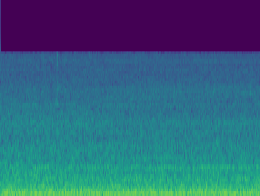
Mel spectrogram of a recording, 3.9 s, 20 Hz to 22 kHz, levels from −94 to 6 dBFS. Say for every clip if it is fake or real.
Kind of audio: real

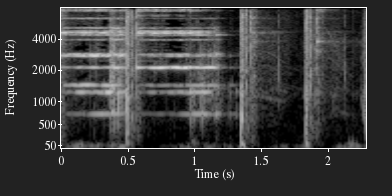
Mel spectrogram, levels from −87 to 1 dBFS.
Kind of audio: real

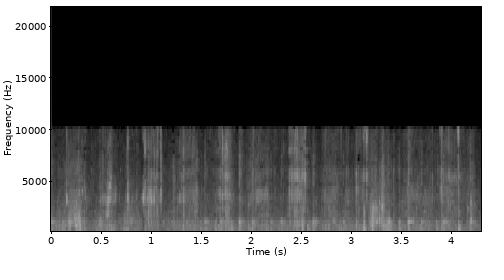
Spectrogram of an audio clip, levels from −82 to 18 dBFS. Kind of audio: real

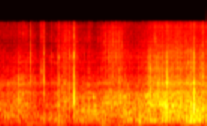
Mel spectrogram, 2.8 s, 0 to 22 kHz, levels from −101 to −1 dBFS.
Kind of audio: fake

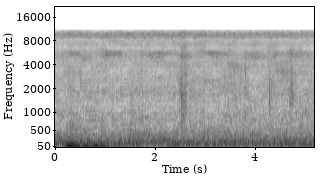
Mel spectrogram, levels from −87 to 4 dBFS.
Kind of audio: fake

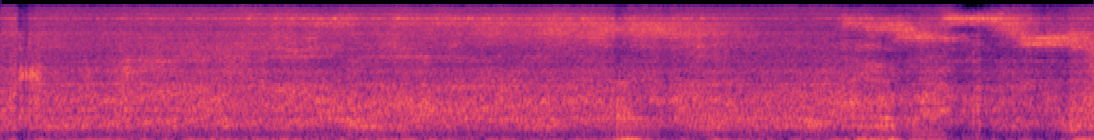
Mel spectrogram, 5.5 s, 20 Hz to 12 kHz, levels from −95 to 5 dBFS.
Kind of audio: fake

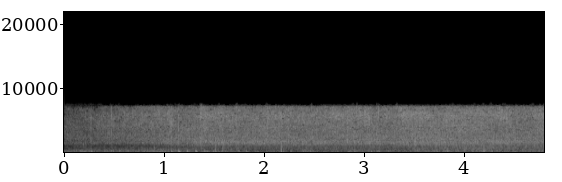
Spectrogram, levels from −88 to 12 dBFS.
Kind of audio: real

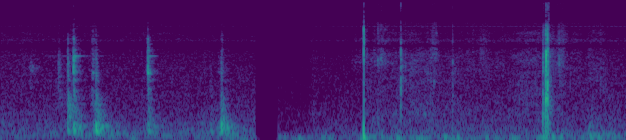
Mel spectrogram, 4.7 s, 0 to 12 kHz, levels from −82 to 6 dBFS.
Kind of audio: real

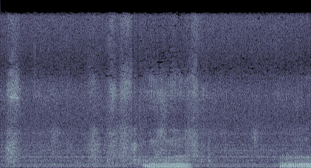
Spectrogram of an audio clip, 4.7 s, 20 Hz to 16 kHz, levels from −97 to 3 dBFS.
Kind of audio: real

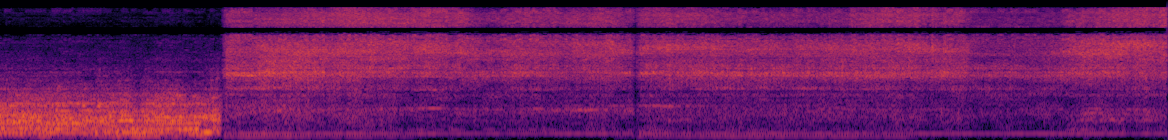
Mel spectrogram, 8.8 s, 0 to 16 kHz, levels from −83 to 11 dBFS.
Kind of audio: fake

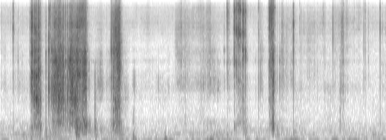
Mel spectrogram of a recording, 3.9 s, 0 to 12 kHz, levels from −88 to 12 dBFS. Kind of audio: fake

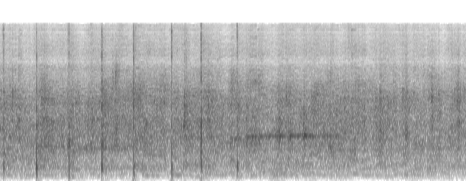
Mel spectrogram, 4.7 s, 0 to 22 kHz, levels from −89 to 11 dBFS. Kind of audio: fake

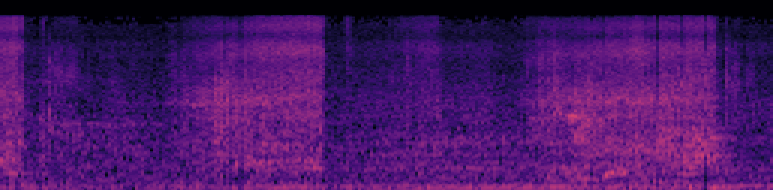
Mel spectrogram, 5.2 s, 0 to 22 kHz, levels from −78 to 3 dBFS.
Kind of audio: real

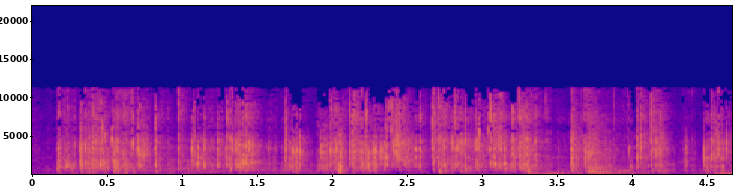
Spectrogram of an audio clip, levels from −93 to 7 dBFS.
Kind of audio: real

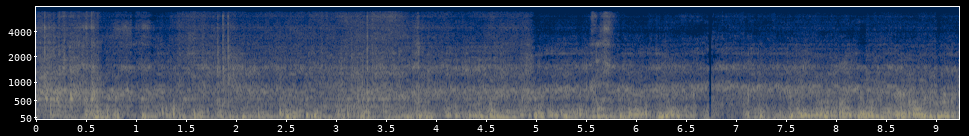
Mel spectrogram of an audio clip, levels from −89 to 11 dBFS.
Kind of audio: fake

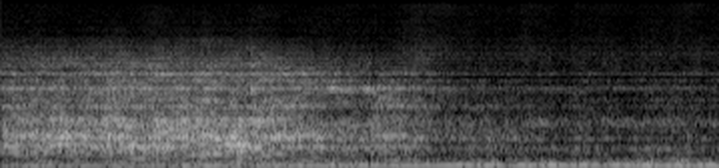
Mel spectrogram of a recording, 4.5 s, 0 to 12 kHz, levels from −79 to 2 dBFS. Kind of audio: fake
